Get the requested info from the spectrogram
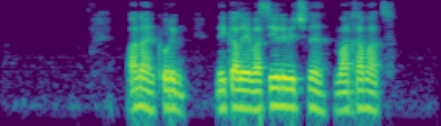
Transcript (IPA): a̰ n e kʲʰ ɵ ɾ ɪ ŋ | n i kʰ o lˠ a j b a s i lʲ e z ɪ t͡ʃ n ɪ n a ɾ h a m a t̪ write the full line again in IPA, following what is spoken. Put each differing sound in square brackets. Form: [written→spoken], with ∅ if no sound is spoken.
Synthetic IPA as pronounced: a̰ n [e→a] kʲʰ ɵ ɾ ɪ ŋ | n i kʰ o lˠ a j [b→v] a s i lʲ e [z→v] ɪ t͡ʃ n ɪ [n→m] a ɾ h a m a t̪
